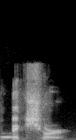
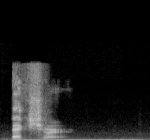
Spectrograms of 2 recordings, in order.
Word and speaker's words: picture: el caso de pintura como termina en toure se pronuncia short Ok es decir que se pronuncia picture picture esto se pronuncia n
